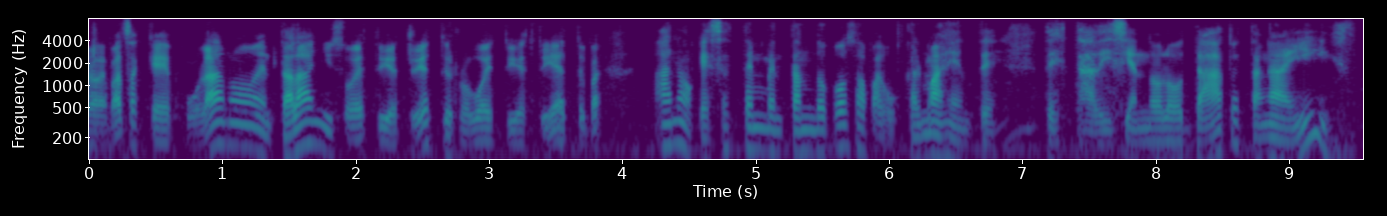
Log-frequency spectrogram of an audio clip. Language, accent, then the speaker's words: Spanish; Toa Alta, Puerto Rico; donde yo me crié en Toalta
